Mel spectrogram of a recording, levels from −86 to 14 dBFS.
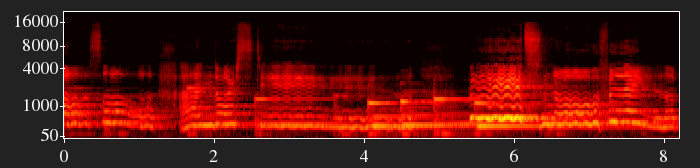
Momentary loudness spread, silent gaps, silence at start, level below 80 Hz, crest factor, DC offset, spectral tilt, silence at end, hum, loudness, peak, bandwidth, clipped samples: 18 LU; none; 0 s; -78 dBFS; 20 dB; under 0.1%; -4 dB/octave; 0 s; none; -31 LUFS; -10 dBFS; 15.5 kHz; under 0.1%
